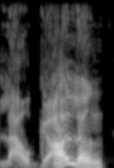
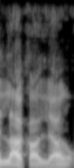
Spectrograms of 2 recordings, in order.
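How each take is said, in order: First: The name is said in a distinctive way. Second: The name is said in a plain way. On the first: "say it in a very distinctive way" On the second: "you can say Lao Ka Leung"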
